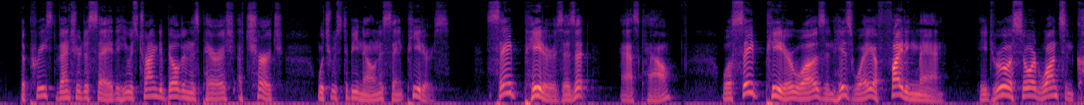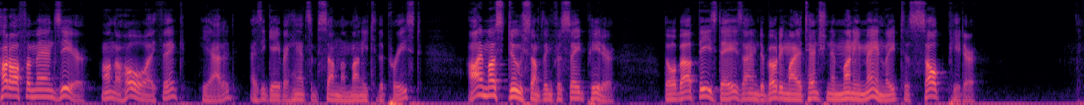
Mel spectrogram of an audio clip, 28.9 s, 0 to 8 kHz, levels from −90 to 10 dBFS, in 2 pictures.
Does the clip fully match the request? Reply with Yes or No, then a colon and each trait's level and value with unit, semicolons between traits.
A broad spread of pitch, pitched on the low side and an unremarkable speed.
Yes: wide, 7.7 semitones; low, 120 Hz; average, 185 wpm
